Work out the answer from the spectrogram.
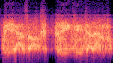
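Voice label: Hungarian damaged aa mood med, speech; War Thunder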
